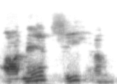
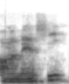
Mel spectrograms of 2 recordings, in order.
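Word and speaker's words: Anansi: growing and now you're running your own agency Nancy I hope I'm saying that right is eight in a 10 s correct yeah well this pronounced on Nancy is it Ryan auntie Nancy is the spider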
